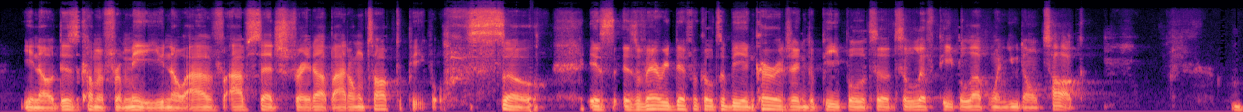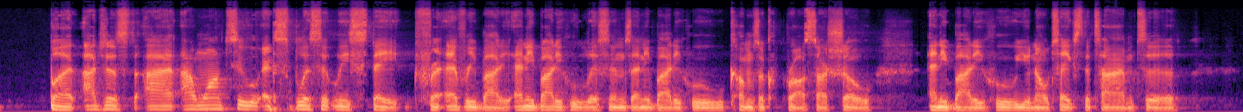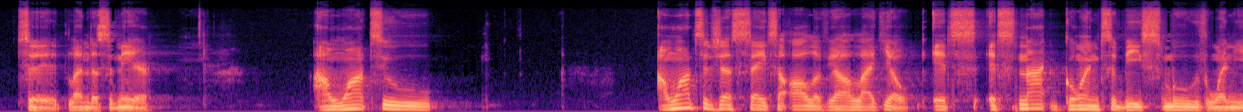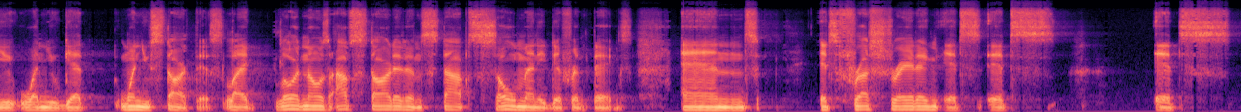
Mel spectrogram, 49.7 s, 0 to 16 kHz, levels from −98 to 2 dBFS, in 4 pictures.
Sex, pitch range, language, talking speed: male, 85-105 Hz, English, 140 wpm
